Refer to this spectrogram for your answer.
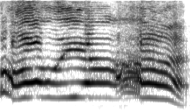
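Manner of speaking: crying out in tears. A tabletop player voices his character calling out, crying out in tears. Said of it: "crystals coming out of his eyes".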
